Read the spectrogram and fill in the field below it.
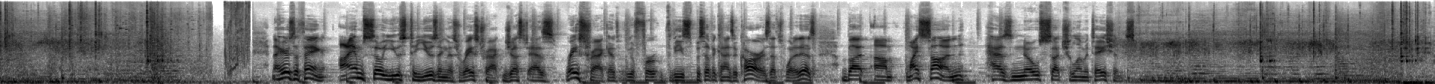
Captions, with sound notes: (slams) Now, here's the thing. I am so used to using this racetrack just as racetrack for these specific kinds of cars. That's what it is. But my son has no such limitations. (rock music) (slams)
